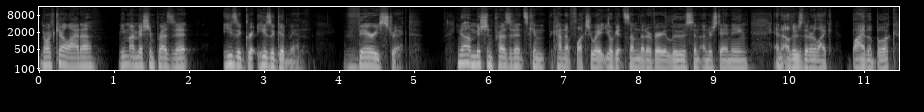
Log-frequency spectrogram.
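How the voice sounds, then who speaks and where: A man with a Southern California accent talks at a fairly quick pace in an animated tone. His medium pitch shows ordinary variation, and the recording is very clean with a silent background. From Southern California, Torrance. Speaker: former athlete and religion teacher. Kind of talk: interview testimony. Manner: fast.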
